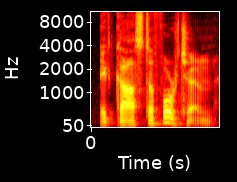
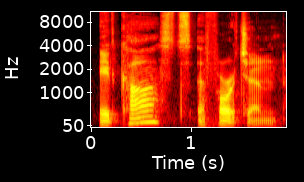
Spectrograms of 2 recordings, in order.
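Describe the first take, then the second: First: The phrase is spoken faster. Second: The phrase is spoken slowly. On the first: "the second time, faster" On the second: "the first time, I'm going to repeat these phrases slow"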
